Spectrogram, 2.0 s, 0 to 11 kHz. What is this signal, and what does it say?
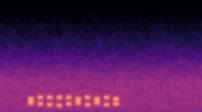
DTMF, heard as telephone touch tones, dialled by machine, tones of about 50 ms, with hum. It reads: 0963906068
